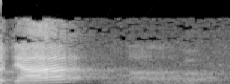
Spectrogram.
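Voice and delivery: slow, soft, far-off group reply; distant crowd echo. Real, not acted. Congregation repeats the preacher's words back to him, slow and distant. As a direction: answer back from the congregation, drawn out.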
